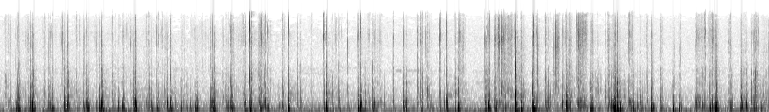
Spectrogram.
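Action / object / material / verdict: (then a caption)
scrape / emery board nail file tapped and scratched with fingernails / emery board / none. Long natural fingernails of both hands tap and scratch along a long, flat, solid emery board nail file. A rapid, irregular run of short, dry clicks and gritty scrapes follows, each with a low thump and a brief bright edge. The sounds die away almost instantly and stay close and fairly quiet.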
